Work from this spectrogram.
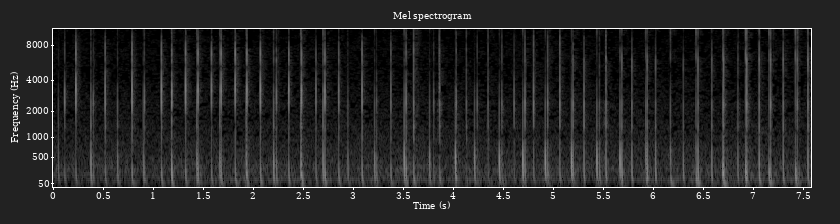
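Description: A small hollow plastic dome massager is held in one hand while fingernails quickly tap and scratch its smooth plastic top. About 59 sharp, bright clicks follow in a fast, steady rhythm, each dying away almost instantly over a faint scratchy hiss.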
